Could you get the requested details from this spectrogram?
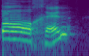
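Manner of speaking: Ochel, first syllable stressed, high and loud.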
